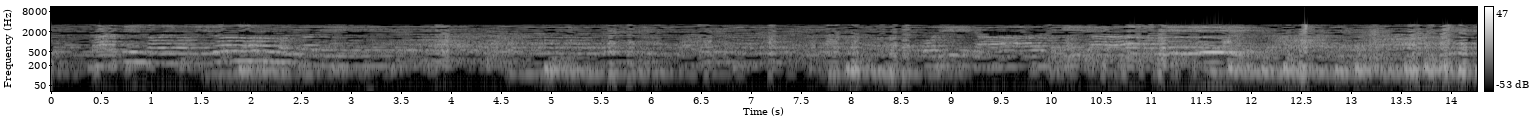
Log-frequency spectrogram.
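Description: Devotional chanting and singing in kirtan style, with melodic voices carrying on without a break.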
